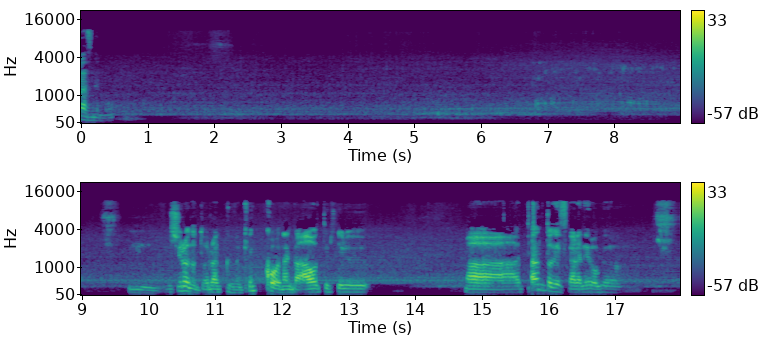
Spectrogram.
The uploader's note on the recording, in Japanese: サーフィンに向かう道中で収録！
